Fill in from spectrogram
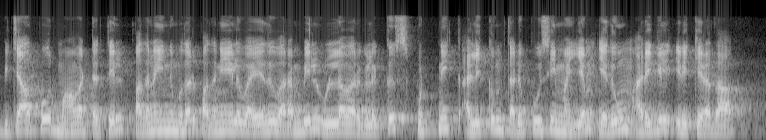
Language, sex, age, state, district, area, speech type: Tamil, male, 18-30, Tamil Nadu, Salem, urban, read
